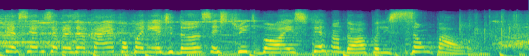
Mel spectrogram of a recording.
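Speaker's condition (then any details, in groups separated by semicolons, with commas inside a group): No condition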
